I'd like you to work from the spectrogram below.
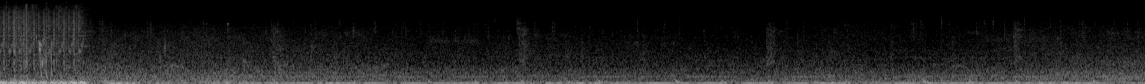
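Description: Rapid bursts of gunfire from a weapon in the video game Star Citizen crackle in quick, repeated volleys, moderately loud over a steady background hum, with no talk.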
